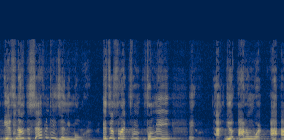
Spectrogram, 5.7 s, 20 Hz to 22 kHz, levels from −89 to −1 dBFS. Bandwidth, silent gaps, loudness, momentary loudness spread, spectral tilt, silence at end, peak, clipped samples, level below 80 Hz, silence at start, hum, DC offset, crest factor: 16 kHz; none; -31 LUFS; 14 LU; -3.5 dB/octave; 0 s; -10 dBFS; under 0.1%; -74 dBFS; 0 s; none; under 0.1%; 22 dB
